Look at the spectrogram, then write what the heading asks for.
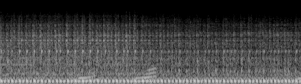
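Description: A small motor with a carburetor idles close by, a loud, steady, rhythmic chugging that continues throughout.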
